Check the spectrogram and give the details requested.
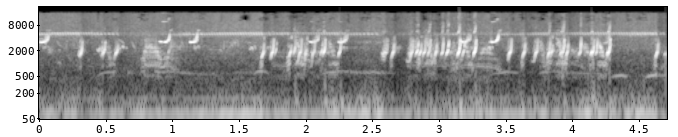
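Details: Male and female quail calling in Pakistan, used as a hunting lure: bursts of quick sharp chirps and upswept notes in irregular clusters, with a constant high-pitched whine and low hum behind.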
